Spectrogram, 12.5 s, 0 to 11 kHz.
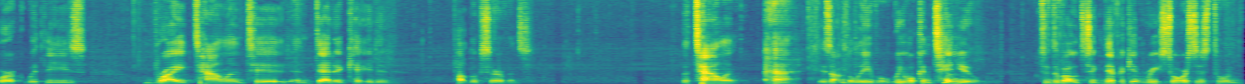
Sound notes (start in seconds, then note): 7.7 cough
